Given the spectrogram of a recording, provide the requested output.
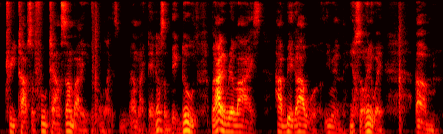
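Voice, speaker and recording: Low-voiced American man telling stories casually. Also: a little mellow. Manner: rambling, digressive, street slang. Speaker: storyteller recalling his youth. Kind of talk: casual personal storytelling.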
